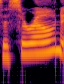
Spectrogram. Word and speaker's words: Cicerone: Okay, so before we go into the questions about Stemma, I did want to ask you about the advanced Cicerone. Is that how you pronounce it? – Yeah, that's correct.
